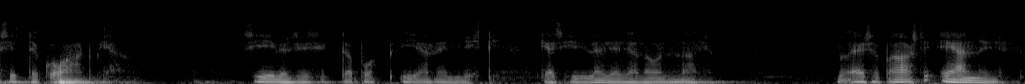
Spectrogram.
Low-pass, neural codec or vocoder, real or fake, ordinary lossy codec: none; codec, 24 kHz, 0.9 kbps, WavTokenizer, medium speech release version 1; fake; none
